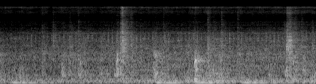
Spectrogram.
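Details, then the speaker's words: A2 bowling pinsetter on lane 2, after the cycle linkage components were repositioned: the machine hums with a few light clunks, then comes out of 180° and stops to wait for pins with no banging; normal pinsetter cycle. "Let's watch it come out of 180°. There you go. That's going to do it."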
